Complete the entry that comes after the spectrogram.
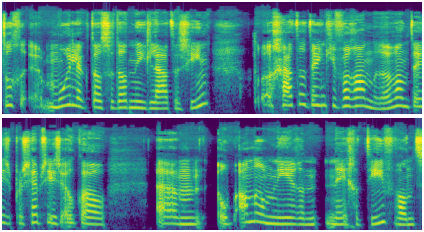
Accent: Zoeterwoude, South Holland, Netherlands; Ik kom zelf bijvoorbeeld uit Zoeterwoude. Dat is een boerendorp, even tussen haakjes, tegen Leiden aan.

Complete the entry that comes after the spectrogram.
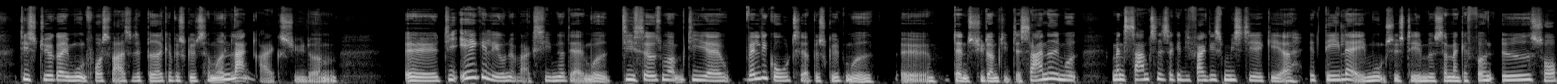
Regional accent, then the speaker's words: Region of Southern Denmark, Denmark; Nej, jeg er en pige fra Fyn, så nej.

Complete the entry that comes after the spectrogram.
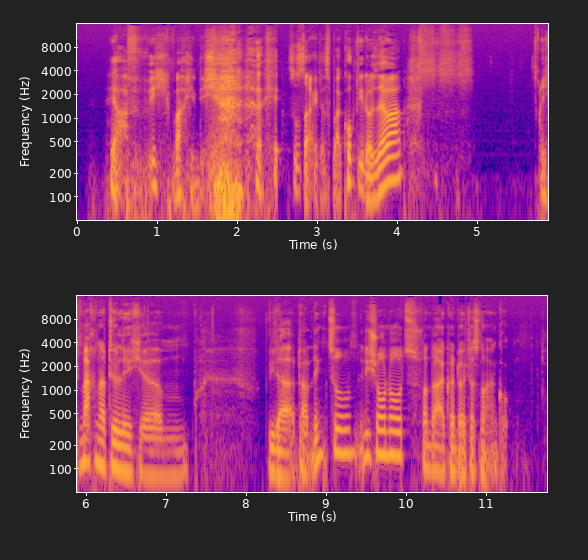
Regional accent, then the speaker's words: Wolfsburg, Lower Saxony, Germany; Ich komme aus der Region Wolfsburg und so weiter.

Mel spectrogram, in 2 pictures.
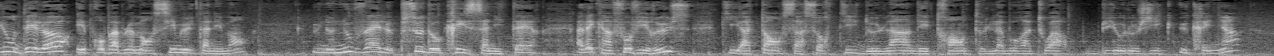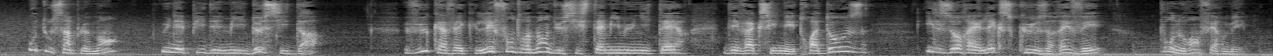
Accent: Belgium; comme chez nous en Belgique avec la loi pandémie

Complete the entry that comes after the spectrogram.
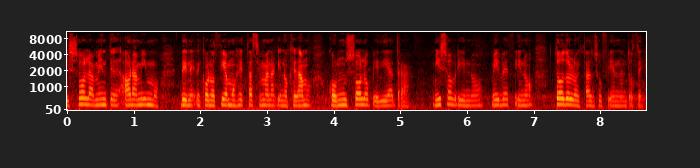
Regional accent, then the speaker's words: Ubrique, Andalusia, Spain; decía anteriormente a los compañeros, como ubriqueña, cuando vengo y echo la vista atrás y veo que mi pueblo en dos décadas ha cambiado apenas nada.

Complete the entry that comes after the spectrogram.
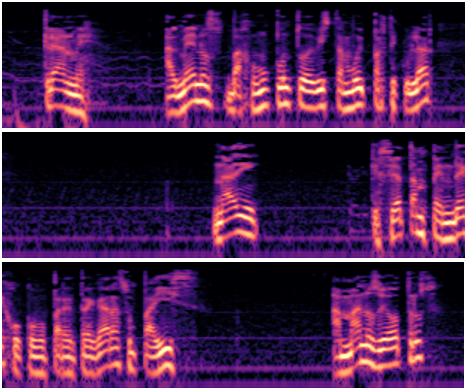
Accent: Mexico; tenemos que, como mexicanos, no dejarnos llevar tampoco por la desconfianza

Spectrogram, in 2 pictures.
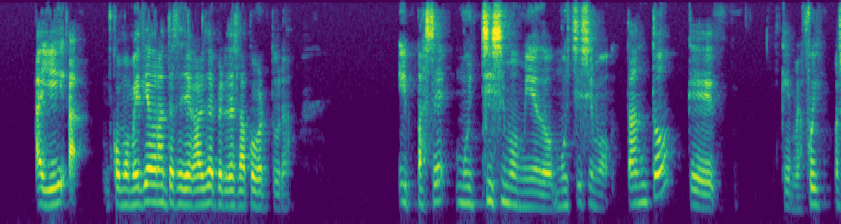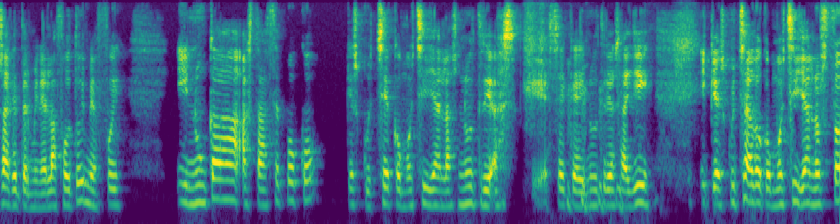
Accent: Venta del Moro, Valencian Community, Spain; Mi pueblo es Venta del Moro y está allí.

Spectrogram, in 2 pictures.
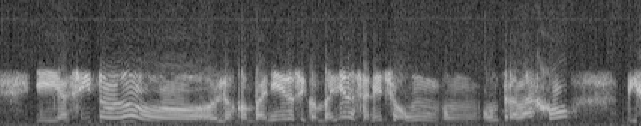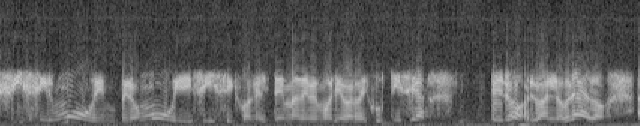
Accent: Buenos Aires, Argentina; yo me acuerdo cuando viví acá, porque yo, si bien soy porteña, en los años 70 con mi pareja vivíamos acá

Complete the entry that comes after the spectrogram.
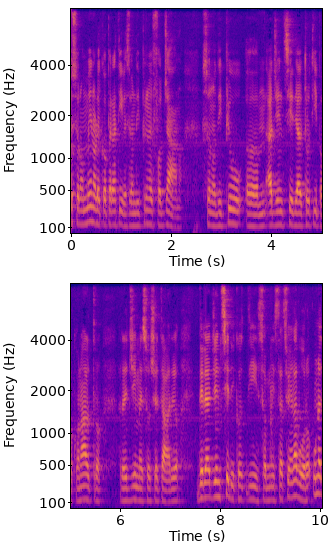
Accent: Apulia, Italy; Io vengo dalla Puglia, un'area importante per l'agricoltura nazionale che è il sud-est barese

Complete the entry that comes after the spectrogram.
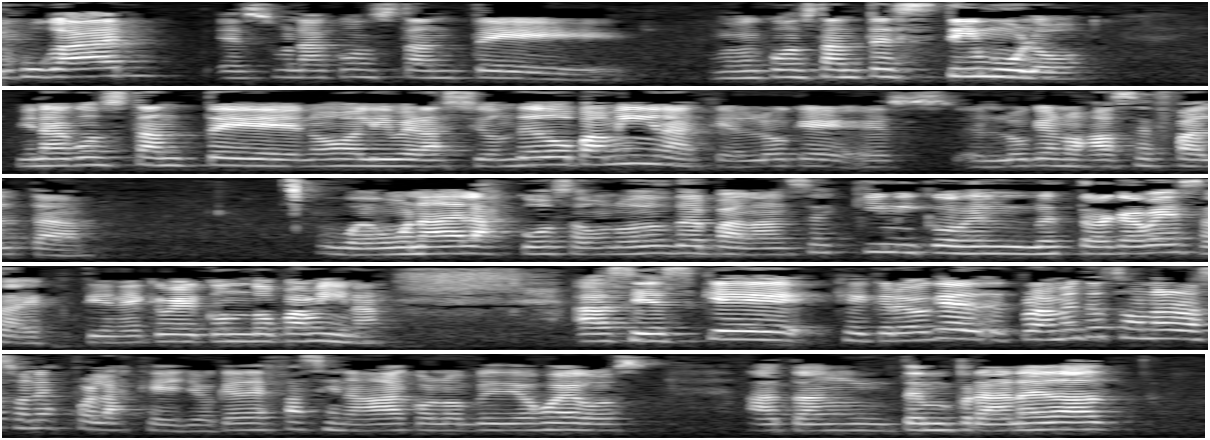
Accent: Puerto Rico; accent: Costa Rican; also born or lived in Costa Rica; yo soy costarricense, yo nací en Costa Rica, tengo toda una vida viviendo en Puerto Rico, pero si mi acento suena medio extraño a veces, porque de momento se me sale la pronunciación costarricense.

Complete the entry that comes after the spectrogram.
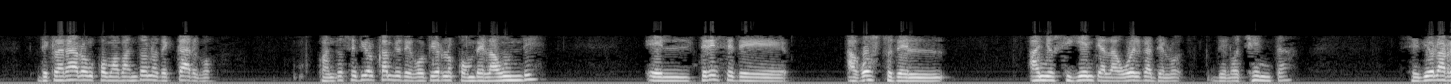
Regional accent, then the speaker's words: Peru; quisiera primero saludar como peruana, también como parte del pueblo

